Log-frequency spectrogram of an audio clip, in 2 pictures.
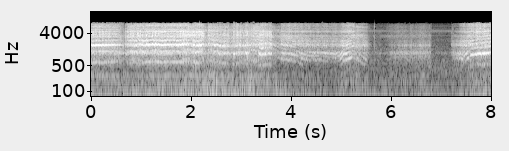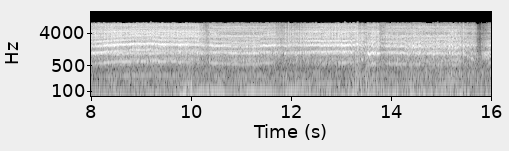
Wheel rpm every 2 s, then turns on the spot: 160, 140, 50, 50, 160, 160, 160, 120.
4-6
